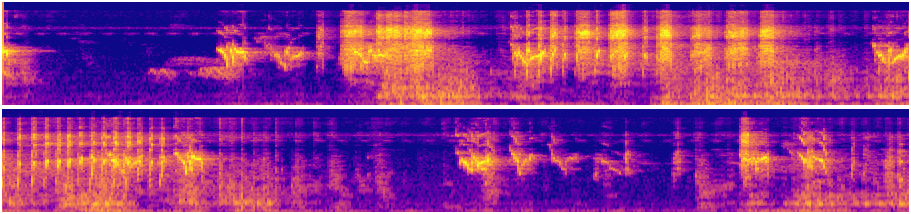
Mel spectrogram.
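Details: Pet budgerigars in a long burst of busy warbling chatter, scratchy and buzzy notes run together, then a pause and renewed bright chirps.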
